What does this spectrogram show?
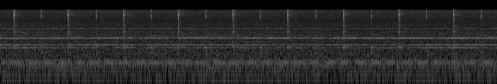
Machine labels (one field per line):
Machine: valve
